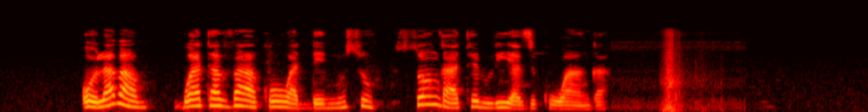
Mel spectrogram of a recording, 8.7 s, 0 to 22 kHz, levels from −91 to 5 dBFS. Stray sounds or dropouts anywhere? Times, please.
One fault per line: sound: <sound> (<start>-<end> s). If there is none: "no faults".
sound: whoosh (6.6-7.3 s)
